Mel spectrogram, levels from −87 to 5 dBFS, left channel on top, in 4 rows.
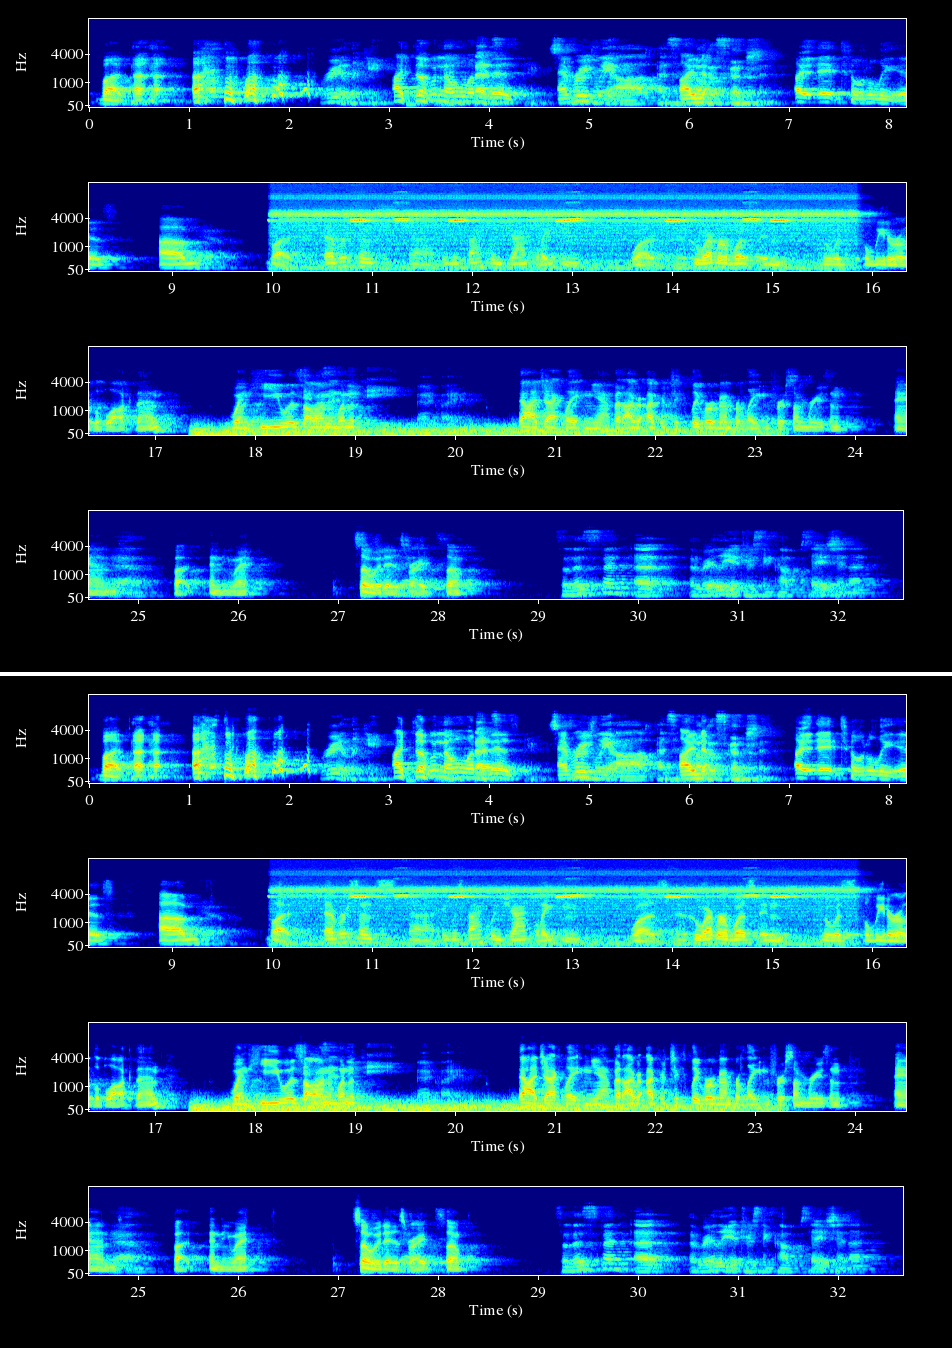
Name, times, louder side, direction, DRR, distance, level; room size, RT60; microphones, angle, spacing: voice 1, 0.1-0.7 1.0-2.2 3.0-4.2 4.7-5.0 5.9-6.2 7.1-8.3 8.9-9.3 10.0-10.2 10.5-13.1 13.6-15.1 15.5-17.1 17.8-19.0 20.6-23.9 24.4-24.8 25.4-26.1 27.2-28.2, right 2 dB, 70° right, 10 dB, 2.0 m, -30 dB
voice 2, 2.3-2.9 3.5-4.0 4.4-6.8 9.2-9.5 18.0-18.1 18.4-20.2 24.7-25.1 27.5-27.9 29.2-32.2, right 1 dB, 20° right, 3 dB, 6.3 m, -39 dB
sound 1, 10.0-15.9, left 3 dB, 20° left, 2.6 m, -28 dB
sound 2, 17.3-23.3, right 2 dB, 90° right, 0.9 m, -34 dB
26.0 x 14.5 x 9.3 m, 0.76 s
head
